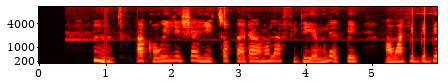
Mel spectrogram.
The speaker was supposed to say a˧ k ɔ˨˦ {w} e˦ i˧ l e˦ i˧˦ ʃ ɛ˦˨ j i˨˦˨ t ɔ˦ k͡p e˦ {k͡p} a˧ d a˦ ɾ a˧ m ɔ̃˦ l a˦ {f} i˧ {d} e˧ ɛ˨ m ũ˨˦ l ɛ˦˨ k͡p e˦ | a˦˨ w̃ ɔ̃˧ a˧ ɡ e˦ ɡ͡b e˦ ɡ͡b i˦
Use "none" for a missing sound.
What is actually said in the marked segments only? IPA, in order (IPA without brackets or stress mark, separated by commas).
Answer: w, none, f, d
